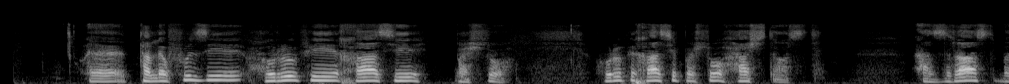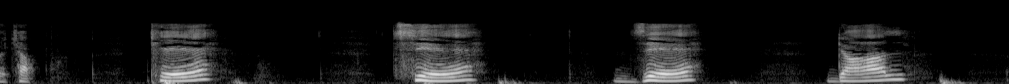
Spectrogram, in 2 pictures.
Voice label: horuf, pashto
